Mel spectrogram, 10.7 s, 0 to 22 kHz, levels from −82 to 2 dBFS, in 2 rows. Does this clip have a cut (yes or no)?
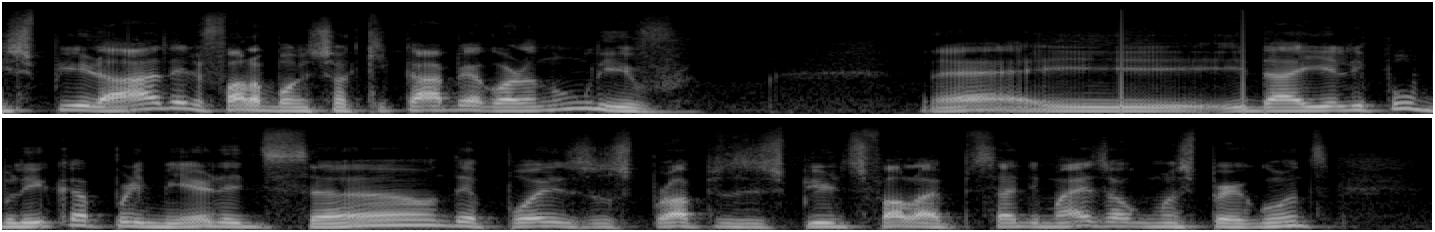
no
